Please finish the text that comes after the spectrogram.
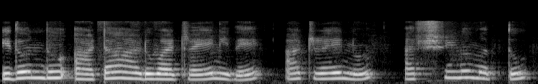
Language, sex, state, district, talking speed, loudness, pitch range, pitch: Kannada, female, Karnataka, Bidar, 100 wpm, -15 LUFS, 245-280 Hz, 255 Hz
